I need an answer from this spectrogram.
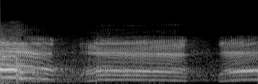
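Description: A man imitates a sheep bleating in a comic exchange, giving three drawn-out, nasal, wavering bleats. The middle bleat is the longest. They are loud and stand alone without other talk.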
